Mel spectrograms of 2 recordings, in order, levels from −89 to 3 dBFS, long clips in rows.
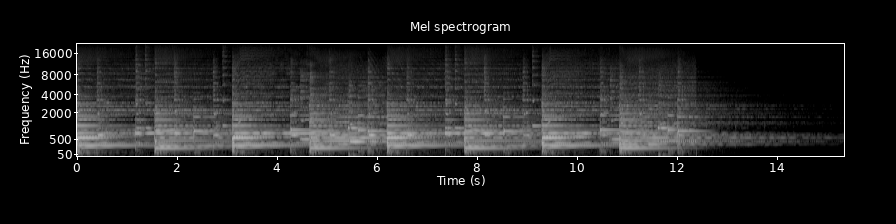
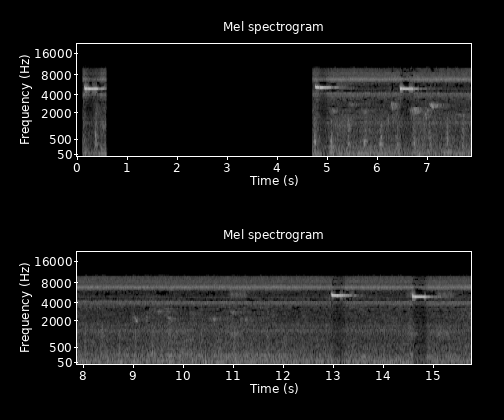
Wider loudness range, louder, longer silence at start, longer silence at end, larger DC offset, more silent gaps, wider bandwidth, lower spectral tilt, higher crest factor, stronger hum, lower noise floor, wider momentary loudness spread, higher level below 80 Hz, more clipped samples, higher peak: second, 7 LU vs 15 LU; second, -34 LUFS vs -22 LUFS; about the same, 0 s vs 0.1 s; first, 1.65 s vs 0 s; neither; second, none vs 0.75-4.66 s; first, over 20 kHz vs 10 kHz; first, -4 dB/octave vs 0.5 dB/octave; about the same, 18 dB vs 22 dB; neither; second, -72 dBFS vs under -90 dBFS; second, 10 LU vs 21 LU; second, -78 dBFS vs -60 dBFS; neither; second, -18 dBFS vs -10 dBFS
